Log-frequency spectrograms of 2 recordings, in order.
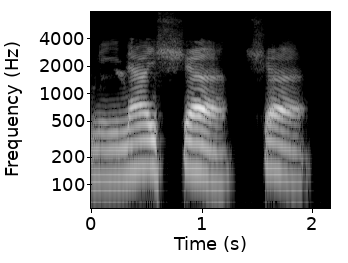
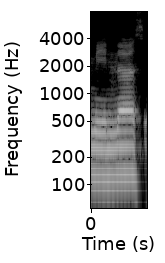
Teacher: Tambahkan lagi ya tekanannya biar tidak ngambang antara sin dengan shin ya.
